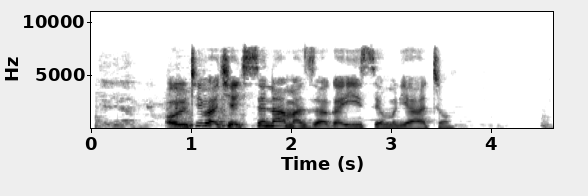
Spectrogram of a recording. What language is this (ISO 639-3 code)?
lug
